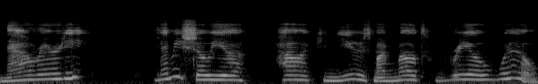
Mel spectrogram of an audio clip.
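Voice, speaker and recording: Doing a put-on character voice, a man speaks at a high pitch and a fairly slow pace. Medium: read story. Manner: playful, sinister.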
